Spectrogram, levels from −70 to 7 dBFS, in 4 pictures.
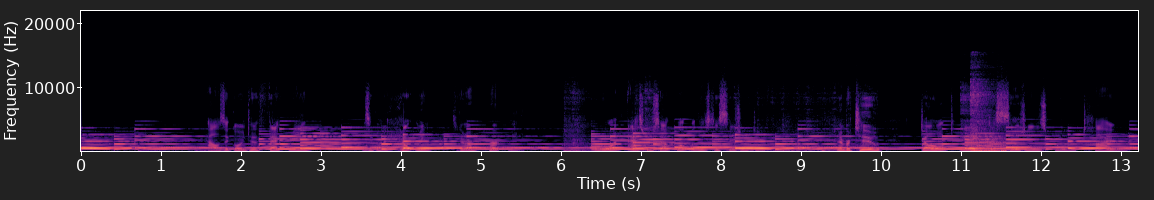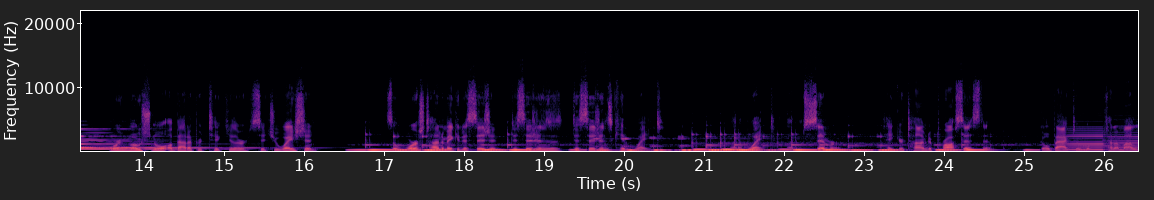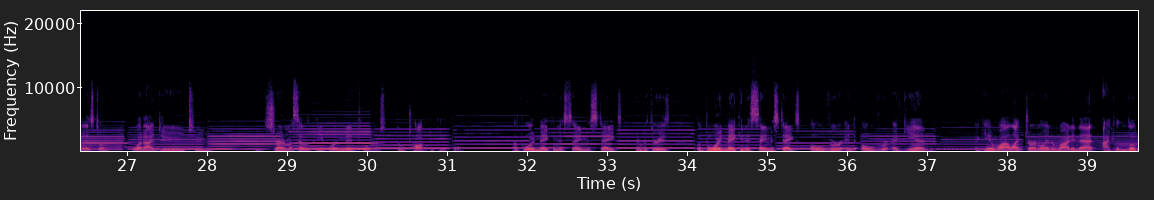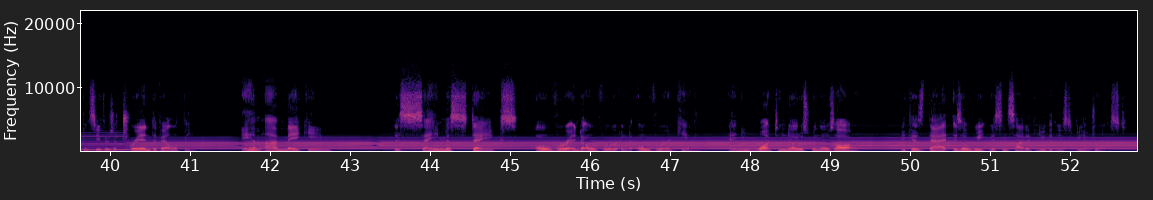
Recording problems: background music; very loud; throughout; 4 dB above the speech
clattering dishes; faint; from 0.5 to 10 s; peak 10 dB below the speech
door banging; loud; at 11 s; peak 3 dB above the speech

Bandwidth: 15.5 kHz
